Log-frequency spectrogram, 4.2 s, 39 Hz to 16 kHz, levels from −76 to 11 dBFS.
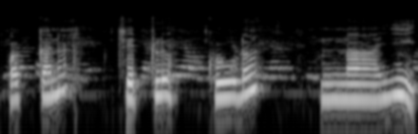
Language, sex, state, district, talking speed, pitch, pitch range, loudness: Telugu, male, Andhra Pradesh, Sri Satya Sai, 55 wpm, 225 Hz, 190-250 Hz, -14 LUFS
